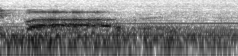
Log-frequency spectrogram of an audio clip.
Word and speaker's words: Bahrain: I don't race Bahrain That's in the day.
